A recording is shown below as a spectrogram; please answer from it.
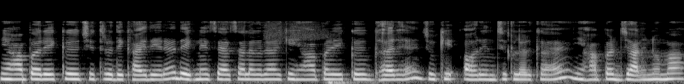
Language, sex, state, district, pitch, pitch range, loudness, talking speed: Hindi, female, Uttar Pradesh, Hamirpur, 235 Hz, 230-245 Hz, -13 LUFS, 265 wpm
